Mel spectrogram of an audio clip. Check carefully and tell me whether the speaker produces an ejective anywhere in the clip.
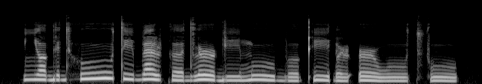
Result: yes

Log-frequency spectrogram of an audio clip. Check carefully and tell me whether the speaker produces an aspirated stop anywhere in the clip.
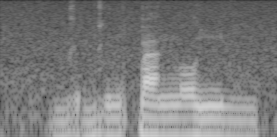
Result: no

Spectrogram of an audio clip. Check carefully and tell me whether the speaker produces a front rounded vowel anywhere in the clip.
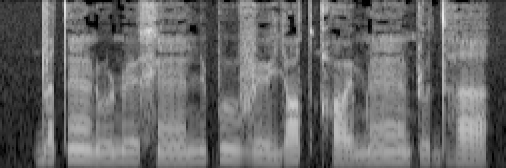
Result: yes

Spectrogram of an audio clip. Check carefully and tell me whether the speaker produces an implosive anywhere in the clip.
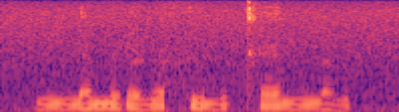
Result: no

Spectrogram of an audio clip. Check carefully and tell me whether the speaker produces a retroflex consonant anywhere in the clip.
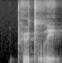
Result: no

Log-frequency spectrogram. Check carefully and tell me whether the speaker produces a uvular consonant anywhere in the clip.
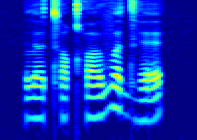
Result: yes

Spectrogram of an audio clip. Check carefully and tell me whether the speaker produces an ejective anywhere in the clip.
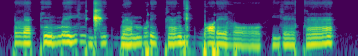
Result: no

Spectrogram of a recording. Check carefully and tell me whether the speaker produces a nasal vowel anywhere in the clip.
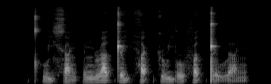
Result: no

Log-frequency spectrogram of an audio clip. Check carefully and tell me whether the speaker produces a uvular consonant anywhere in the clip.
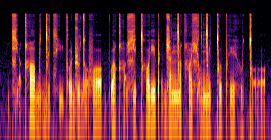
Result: yes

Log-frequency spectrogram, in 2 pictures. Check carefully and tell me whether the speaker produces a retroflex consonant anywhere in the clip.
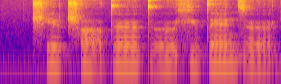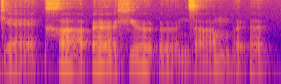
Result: yes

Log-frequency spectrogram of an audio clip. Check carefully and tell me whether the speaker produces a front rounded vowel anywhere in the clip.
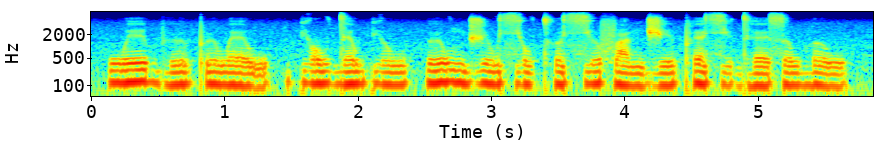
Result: yes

